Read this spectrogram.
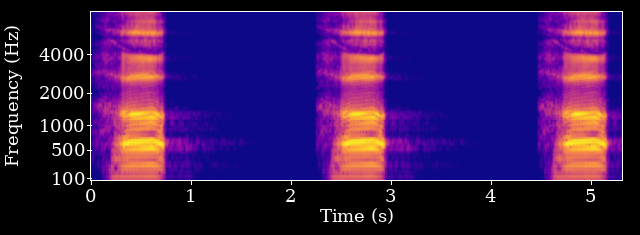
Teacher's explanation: زبان کی جڑ کو حلق کی طرف دبائے بغیر باریک اور بغیر رگڑ کھاتی سانس میں پڑھیں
